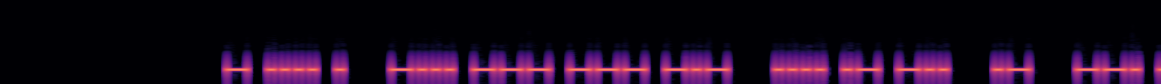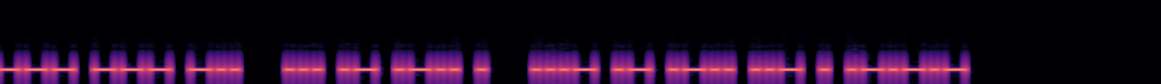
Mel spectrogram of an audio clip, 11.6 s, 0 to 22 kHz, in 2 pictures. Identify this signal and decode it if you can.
Morse code, heard as a keyed tone, about 34 wpm, 700 Hz. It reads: THE BOOK HAD A GOOD SALE VALUE.
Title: Sentences from Top 1400 Words 35wpm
